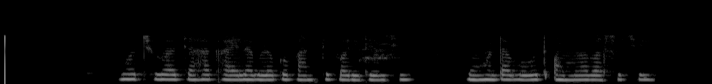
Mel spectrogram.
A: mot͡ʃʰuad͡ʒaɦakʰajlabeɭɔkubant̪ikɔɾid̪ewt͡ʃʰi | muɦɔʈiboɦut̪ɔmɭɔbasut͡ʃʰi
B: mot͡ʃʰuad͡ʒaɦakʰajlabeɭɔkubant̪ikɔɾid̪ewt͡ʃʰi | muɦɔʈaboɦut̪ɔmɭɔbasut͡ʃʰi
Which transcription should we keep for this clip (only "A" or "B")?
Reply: B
